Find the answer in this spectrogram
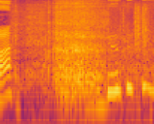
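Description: A brief rustling noise of a plastic raincoat close to the microphone, followed near the end by a faint low voice.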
